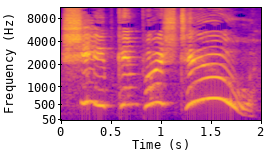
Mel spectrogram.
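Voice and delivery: high, slow frog voice; croaking frog. Acted. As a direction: frog proudly sharing the idea, slowly. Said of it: "croaks Frog".

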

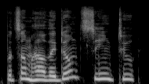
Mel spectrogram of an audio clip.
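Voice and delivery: the boy trails off, lightly voiced; plain young lad letting the sentence fade; boy's voice. Boy complains parents don't care, lightly voiced.

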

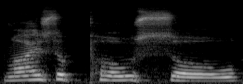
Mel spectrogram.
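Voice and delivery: very slow, drawn-out gloom; hammed-up glum resignation; doleful. A narrator's reading. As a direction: drag every word out dolefully. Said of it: "said Mister Carmody dolefully".

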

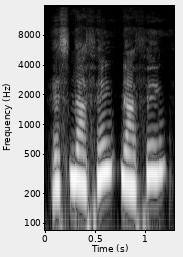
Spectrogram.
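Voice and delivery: very high, loud denial; flustered babble. A narrator's reading. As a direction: blurt it out in a fluster. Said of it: "Judy babbled".

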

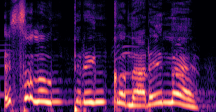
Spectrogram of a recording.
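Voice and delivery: high, amazed calling out; excited exclaim. Real, not acted. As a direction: exclaim at the screen in disbelief. Amazed at train video.

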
